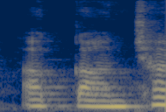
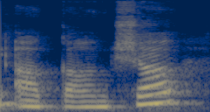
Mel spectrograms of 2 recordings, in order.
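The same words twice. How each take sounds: First: आकांक्षा as aakaanchha, with छ; wrong consonant. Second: आकांक्षा as aakaanksha, with क्ष; correct consonant. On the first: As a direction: say छा for क्षा in आकांक्षा. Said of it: "आकांक्षा नहीं". (आकांक्षा में 'छा' बोलें) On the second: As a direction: sound k-sha at the end of आकांक्षा. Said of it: "क्षत्रिय वाला क्ष होएगा". (आकांक्षा में 'क्षा' बोलें) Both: Shown as a demonstration.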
